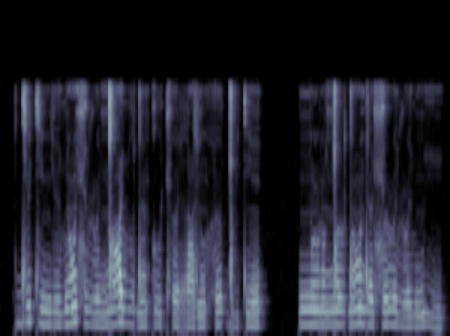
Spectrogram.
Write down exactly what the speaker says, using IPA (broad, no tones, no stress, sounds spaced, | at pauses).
dʲ ɵ tʲ ɵ nʲ ø ʎ ɔ̃ ɕ ɵ ʎ ɭ ø ŋ͡ǀ ɑ ʎ u d œ̃ k u cʰ ɵ r ɑ z ũ h ɵ ɡ͡ǀ y tʲ ẽ | ɲ ũ ɭ ɾ õ ŋ͡ǀ o ɭ d ɔ̃ d œ ɕ ø ɭ ø ʎ ɭ ø ʎ m i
